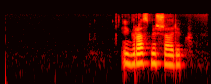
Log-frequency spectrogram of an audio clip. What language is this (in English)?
Russian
